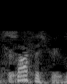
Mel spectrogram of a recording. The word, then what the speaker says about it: sophistry: How do you pronounce this word? Sophistry? – Sophistry.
